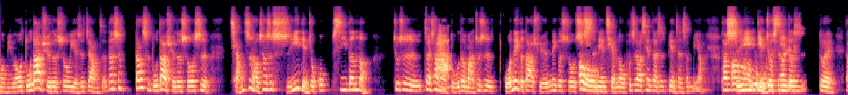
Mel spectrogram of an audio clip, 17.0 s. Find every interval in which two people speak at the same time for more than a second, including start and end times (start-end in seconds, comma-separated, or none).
14.6-16.1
